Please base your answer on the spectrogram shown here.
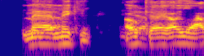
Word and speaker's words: MVD.Micki: MVD.Micki is actually pronounced Mad Mickey. Mad Mickey.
